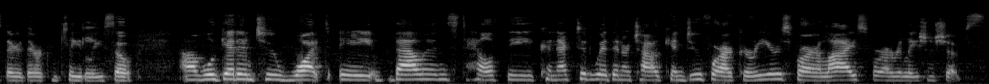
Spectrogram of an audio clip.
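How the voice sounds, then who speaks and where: A woman in her thirties from Romania, speaking with a Romanian accent as a coaching guest on a video call, explaining ideas slowly and thoughtfully with small laughs. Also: mid-range voice, a little mellow, rough recording. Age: 30s. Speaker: emotional health coach, guest. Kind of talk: casual interview talk.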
